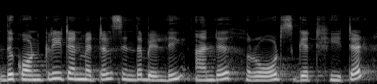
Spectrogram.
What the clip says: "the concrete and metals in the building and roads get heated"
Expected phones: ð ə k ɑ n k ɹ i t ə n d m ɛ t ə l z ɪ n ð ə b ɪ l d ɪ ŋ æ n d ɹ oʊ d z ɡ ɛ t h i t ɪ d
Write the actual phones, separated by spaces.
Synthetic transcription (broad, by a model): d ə k ɑ n k ɹ i t ə n d m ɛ t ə l s ɪ n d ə b ɪ l d ɪ ŋ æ n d ɹ oʊ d s ɡ ɛ t h i t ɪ d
